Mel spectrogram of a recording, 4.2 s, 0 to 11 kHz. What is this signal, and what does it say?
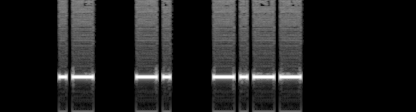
Morse code, heard as a keyed tone, about 18 wpm, spaced as for 12 wpm, 1000 Hz. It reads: ANY
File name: qotdfiles / 12wpm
